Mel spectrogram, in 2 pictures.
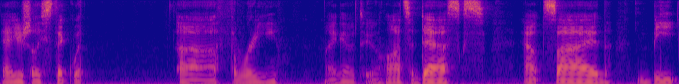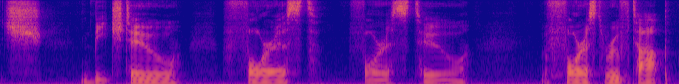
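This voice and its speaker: A streamer chatting casually while working, muttering and thinking aloud at a slow pace. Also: mid-range voice, level tone. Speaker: streamer making a visual novel.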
